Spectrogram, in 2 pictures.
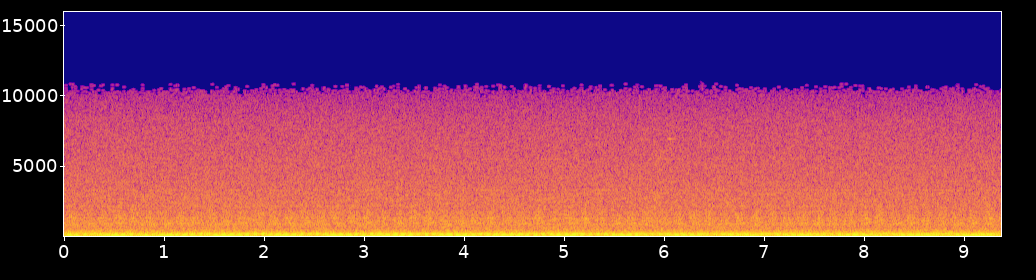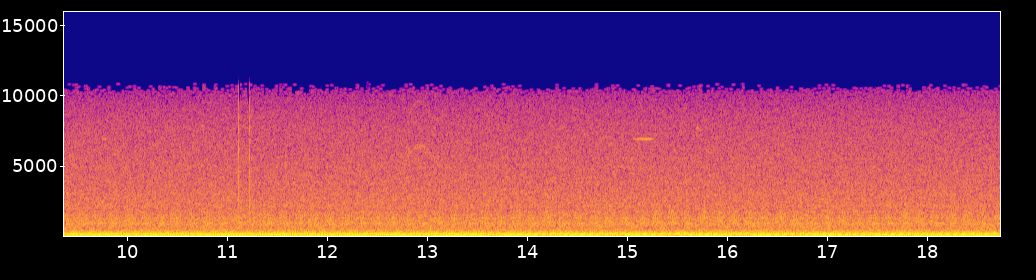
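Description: Steady low hum with a faint hiss over it, the background noise of the recording setup; nothing else is heard.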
